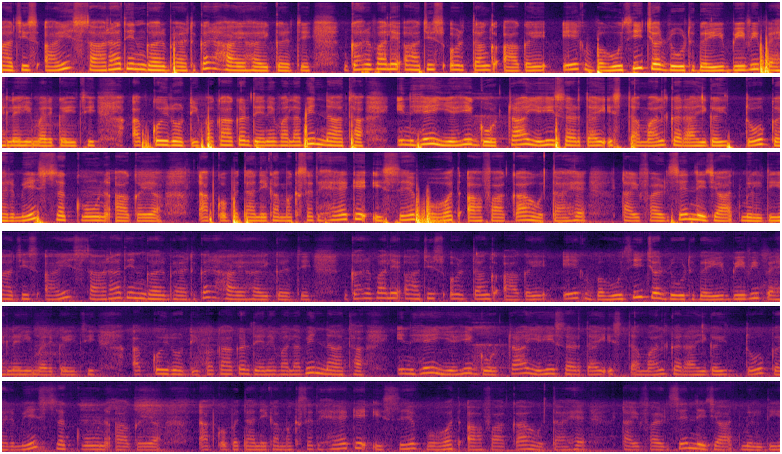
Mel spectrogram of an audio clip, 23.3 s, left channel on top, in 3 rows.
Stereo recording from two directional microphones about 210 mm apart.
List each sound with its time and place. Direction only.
0.0 s speech: 50° left (ahead or behind)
